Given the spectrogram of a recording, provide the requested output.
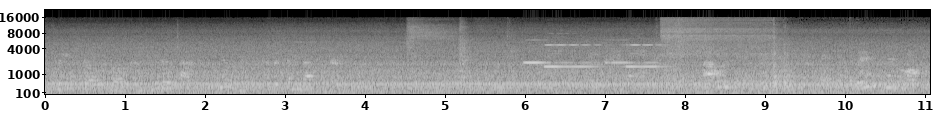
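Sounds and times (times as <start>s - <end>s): air hiss of doors: 4.5s - 5.3s, 7.7s - 9.4s.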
